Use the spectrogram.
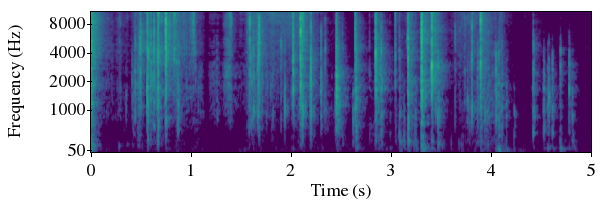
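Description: Hands turn and crinkle the wavy, stiffened pages of an open glossy paper toy catalog while long nails scratch across the printed paper. The result is a dense run of sharp, bright crinkles and crunchy rustles with almost no low end, each burst dying away almost instantly, with brief quiet gaps between page movements.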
